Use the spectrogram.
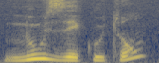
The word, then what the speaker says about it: nous écoutons: Okay, if we make the liaison, nous écoutons.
